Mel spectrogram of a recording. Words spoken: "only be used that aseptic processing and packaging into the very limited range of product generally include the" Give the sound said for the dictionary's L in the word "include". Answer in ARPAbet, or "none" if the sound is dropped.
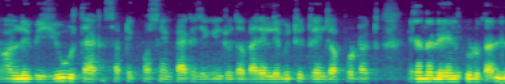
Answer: none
